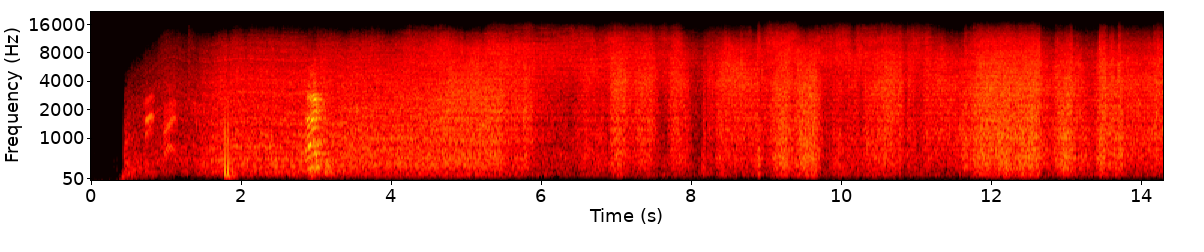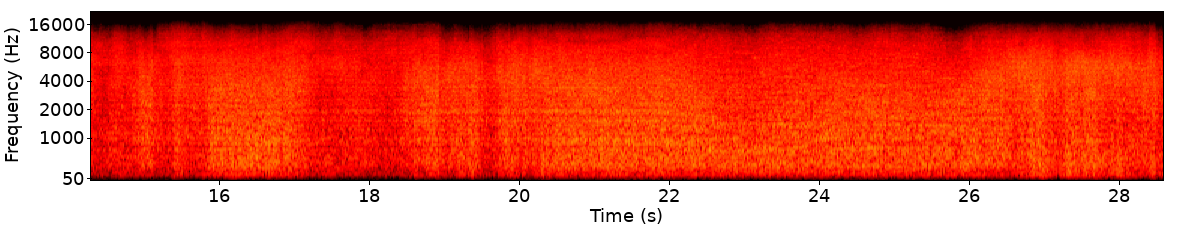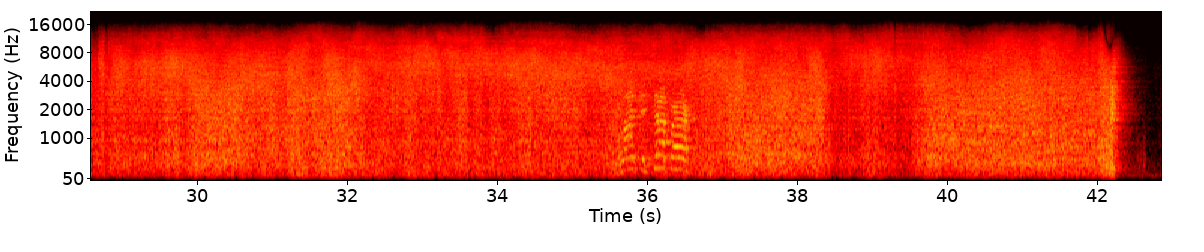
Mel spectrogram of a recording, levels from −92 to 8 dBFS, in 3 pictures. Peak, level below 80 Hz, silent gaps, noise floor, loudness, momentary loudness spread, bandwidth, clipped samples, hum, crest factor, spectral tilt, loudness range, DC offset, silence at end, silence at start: -12 dBFS; -86 dBFS; none; -57 dBFS; -28 LUFS; 9 LU; over 20 kHz; under 0.1%; none; 18 dB; 0 dB/octave; 5 LU; under 0.1%; 0.4 s; 0.45 s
